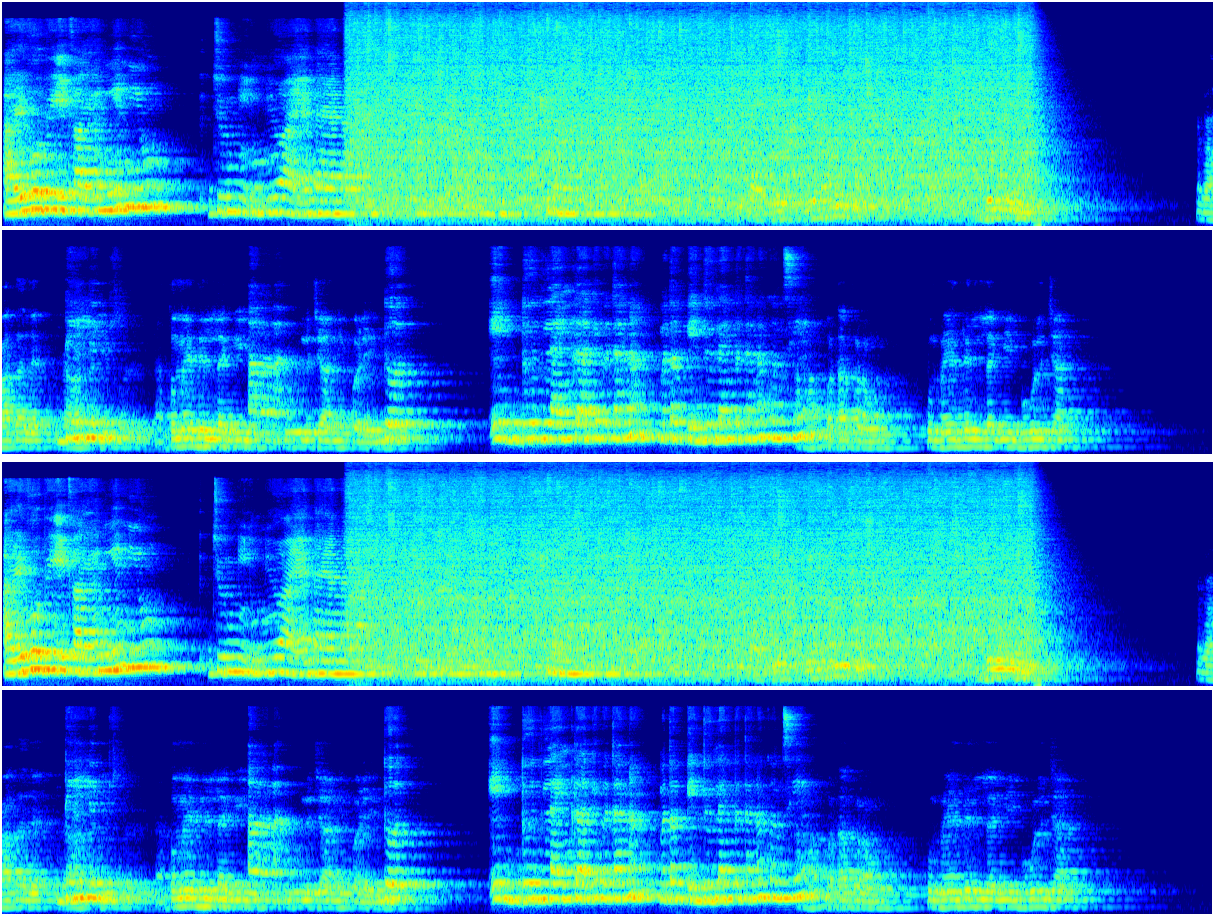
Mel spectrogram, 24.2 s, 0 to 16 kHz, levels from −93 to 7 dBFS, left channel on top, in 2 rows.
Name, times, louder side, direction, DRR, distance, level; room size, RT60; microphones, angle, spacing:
voice 1, 0.0-1.7 2.0-6.8 12.6-13.4 14.6-14.9 15.8-16.2 17.0-20.2, right 1 dB, 30° right, -1 dB, 1.0 m, -28 dB
sound 1, 3.4-10.3, left 1 dB, 10° left, 1.2 m, -32 dB
voice 2, 7.0-8.6 9.7-10.3 11.9-16.1 20.1-20.9 21.4-22.7, equal, 80° left, -1 dB, 1.8 m, -35 dB
7.6 x 5.9 x 3.7 m, 1.2 s
head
